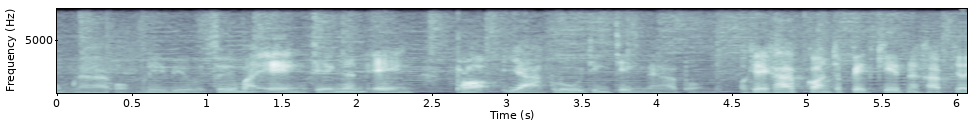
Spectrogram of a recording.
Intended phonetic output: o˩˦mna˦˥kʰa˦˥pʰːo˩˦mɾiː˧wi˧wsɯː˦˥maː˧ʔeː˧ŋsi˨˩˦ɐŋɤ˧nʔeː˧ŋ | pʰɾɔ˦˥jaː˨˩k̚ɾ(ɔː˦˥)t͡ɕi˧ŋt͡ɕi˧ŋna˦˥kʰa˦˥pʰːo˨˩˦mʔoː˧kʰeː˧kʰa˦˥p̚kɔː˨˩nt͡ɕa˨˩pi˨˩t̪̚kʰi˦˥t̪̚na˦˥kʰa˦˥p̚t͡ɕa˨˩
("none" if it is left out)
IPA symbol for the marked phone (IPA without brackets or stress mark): uː˦˥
